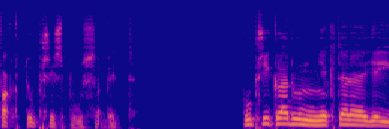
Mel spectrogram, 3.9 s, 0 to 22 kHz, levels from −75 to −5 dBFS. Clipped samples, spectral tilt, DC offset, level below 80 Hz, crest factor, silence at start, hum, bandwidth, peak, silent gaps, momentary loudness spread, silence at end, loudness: under 0.1%; -5.5 dB/octave; under 0.1%; -58 dBFS; 16 dB; 0 s; none; 16 kHz; -16 dBFS; 1.43-1.79 s, 1.88-2.06 s, 2.14-2.19 s; 15 LU; 0 s; -31 LUFS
